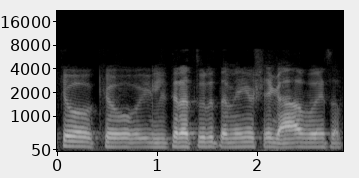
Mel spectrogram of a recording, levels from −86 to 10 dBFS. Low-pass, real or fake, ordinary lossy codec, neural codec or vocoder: 7.2 kHz; real; MP3, 48 kbps; none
